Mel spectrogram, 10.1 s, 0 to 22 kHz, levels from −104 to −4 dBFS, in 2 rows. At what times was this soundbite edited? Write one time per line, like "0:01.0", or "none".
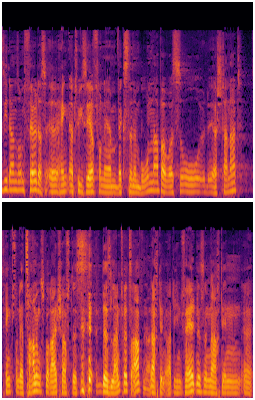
0:06.7
0:07.8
